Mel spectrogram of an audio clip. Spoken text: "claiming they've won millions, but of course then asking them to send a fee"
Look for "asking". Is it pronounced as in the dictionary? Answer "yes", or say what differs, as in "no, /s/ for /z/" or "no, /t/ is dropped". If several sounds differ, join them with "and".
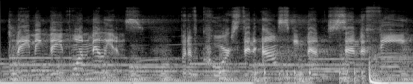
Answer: yes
